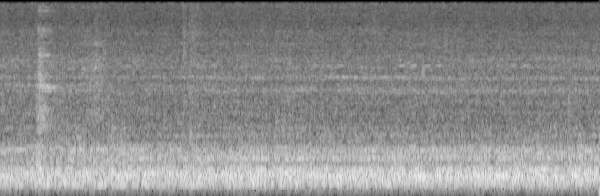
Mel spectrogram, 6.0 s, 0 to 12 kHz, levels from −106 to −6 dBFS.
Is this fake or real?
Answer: real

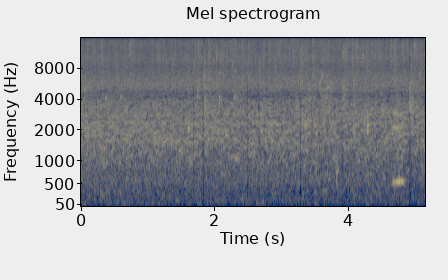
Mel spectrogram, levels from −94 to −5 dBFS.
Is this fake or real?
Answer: fake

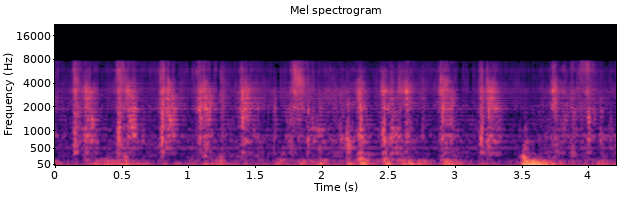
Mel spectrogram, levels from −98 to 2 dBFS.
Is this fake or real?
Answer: fake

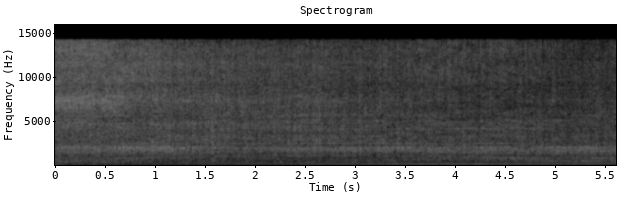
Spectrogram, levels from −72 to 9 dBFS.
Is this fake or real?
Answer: real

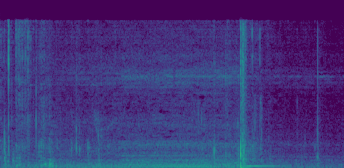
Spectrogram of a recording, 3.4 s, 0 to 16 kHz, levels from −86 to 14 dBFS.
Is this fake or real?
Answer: fake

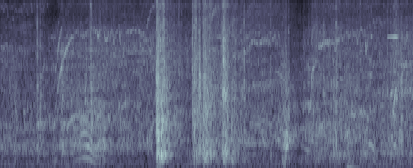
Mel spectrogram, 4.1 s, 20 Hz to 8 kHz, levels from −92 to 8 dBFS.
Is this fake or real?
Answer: real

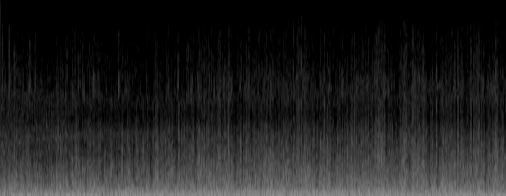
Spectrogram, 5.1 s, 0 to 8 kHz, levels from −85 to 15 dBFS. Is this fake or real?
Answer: real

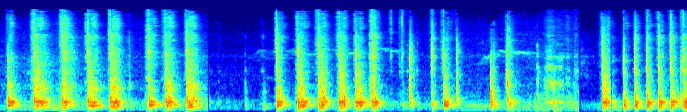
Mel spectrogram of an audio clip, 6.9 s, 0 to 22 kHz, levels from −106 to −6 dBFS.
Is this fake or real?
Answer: fake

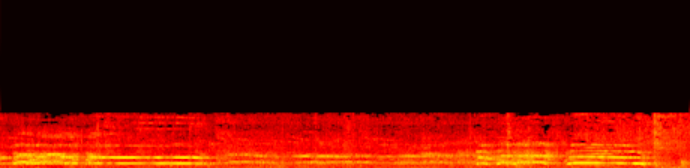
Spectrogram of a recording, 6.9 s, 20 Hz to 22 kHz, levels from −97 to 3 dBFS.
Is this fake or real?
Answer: real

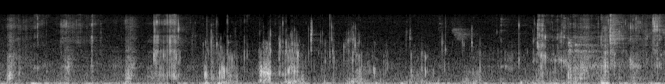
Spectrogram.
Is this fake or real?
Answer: real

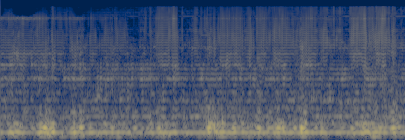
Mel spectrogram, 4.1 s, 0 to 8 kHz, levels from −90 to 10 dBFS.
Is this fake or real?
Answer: fake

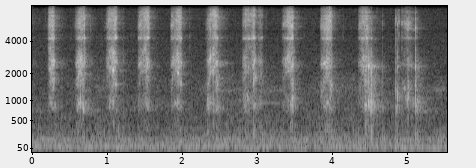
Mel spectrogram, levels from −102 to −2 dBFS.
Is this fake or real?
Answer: fake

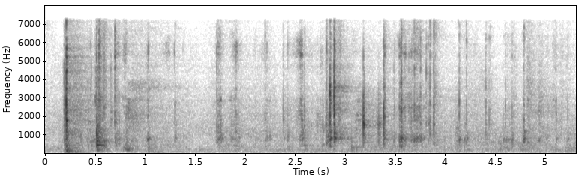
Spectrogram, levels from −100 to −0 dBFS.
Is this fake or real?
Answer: fake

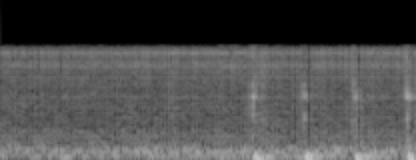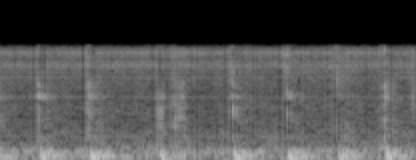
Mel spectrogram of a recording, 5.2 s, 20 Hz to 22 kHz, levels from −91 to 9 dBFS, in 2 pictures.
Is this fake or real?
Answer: fake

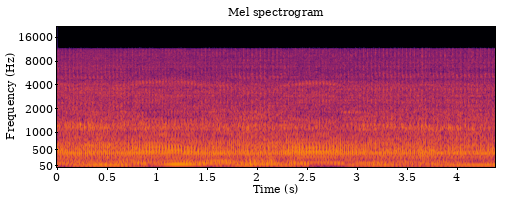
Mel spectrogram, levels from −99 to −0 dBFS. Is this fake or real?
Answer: real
